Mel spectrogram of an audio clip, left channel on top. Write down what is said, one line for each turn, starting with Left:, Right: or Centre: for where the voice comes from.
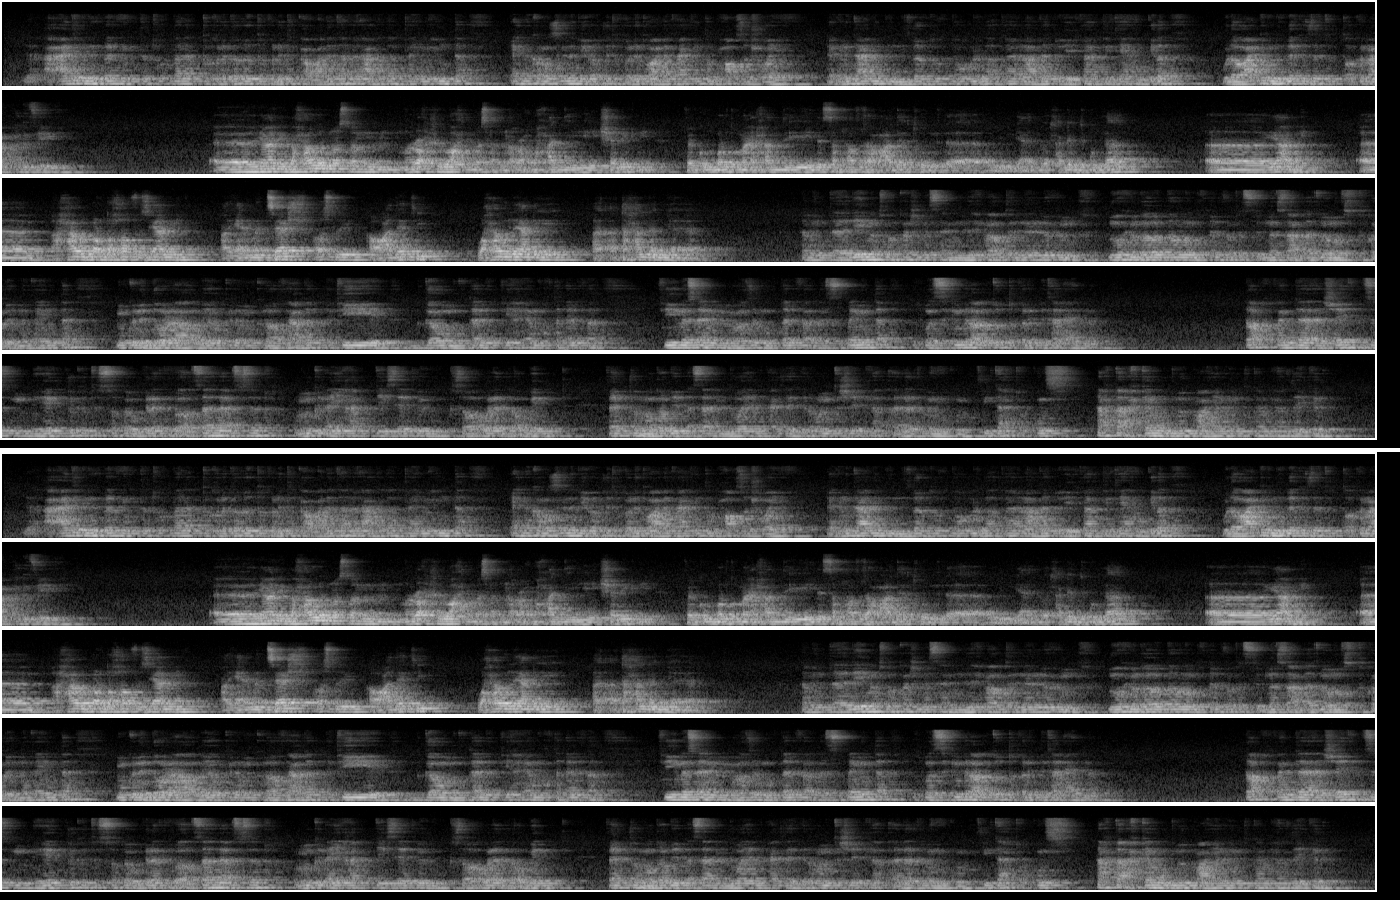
Right: عادي بالنسبه لك ان انت تروح بلد تقاليدها غير تقاليدك او عاداتها غير عاداتك فاهم انت احنا كمصر هنا بيبقى في تقاليد وعادات عارف انت محافظه شويه لكن انت عادي بالنسبه لك تروح دوله بقى فيها العادات فيها انفتاح وكده ولو عادي بالنسبه لك ازاي تتاقلم على حاجه زي دي
Left: آه يعني بحاول مثلا ما اروحش لوحدي مثلا اروح بحد يشاركني فيكون برضو معايا حد ايه لسه محافظ على العادات وال, وال يعني والحاجات دي كلها آه يعني آه احاول برضو احافظ يعني يعني ما انساش اصلي او عاداتي واحاول يعني ايه أ- اتحلى بيها يعني
Right: طب انت ليه ما تفكرش مثلا ان احنا افضل لنا نروح نروح نجرب دولة مختلفة بس بنفس عاداتنا ونفس تقاليدنا فاهم انت ممكن الدول العربية وكده ممكن اه في عادات في جو مختلف في حياة مختلفة في مثلا مناظر مختلفة بس فاهم انت متمسكين بالعادات والتقاليد بتاعتنا صح فانت شايف اساسا ان هي فكره السفر وكده هتبقى سهله اساسا وممكن اي حد يسافر سواء ولد او بنت فاهم فالموضوع بيبقى سهل اللي هو يعمل حاجه زي كده هو انت شايف لا لازم أن يكون في تحت عقود تحت احكام وبنود معينه ان انت تعمل حاجه زي كده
